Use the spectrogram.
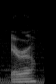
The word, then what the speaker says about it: Cairo: how' you say it KO okay I always called it Cairo like Egypt yeah it's depends on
